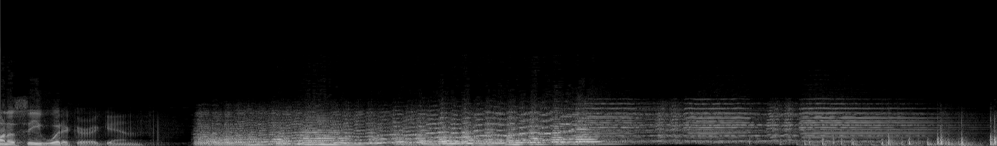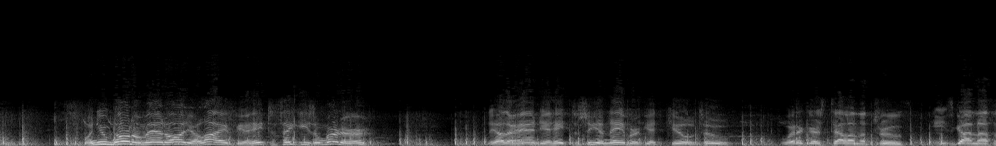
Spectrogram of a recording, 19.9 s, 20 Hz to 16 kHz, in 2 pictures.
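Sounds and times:
speech: 0:00.0 - 0:03.7, 0:10.8 - 0:13.8, 0:14.9 - 0:19.9
loud brassy musical chord: 0:01.9 - 0:09.3
horse hooves clip-clopping: 0:06.5 - 0:19.9.

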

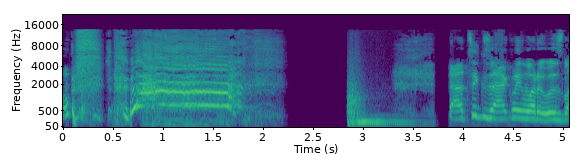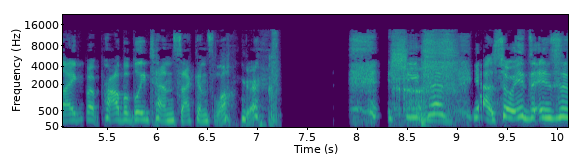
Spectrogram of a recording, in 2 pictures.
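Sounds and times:
speech: 0:00.0 - 0:00.9, 0:04.0 - 0:07.3, 0:07.9 - 0:10.0
person imitating a woman screaming at the top of her lungs: 0:00.6 - 0:01.9.

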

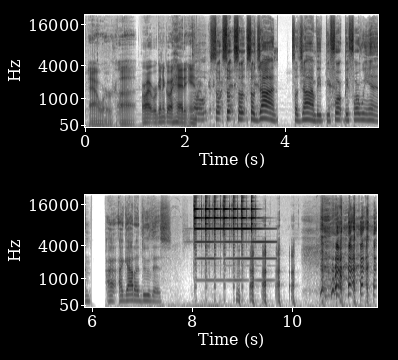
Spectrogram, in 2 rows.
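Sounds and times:
speech: 0:00.1 - 0:07.6, 0:09.2 - 0:10.5
bell ringing: 0:08.0 - 0:09.8
laughter: 0:08.9 - 0:11.6.

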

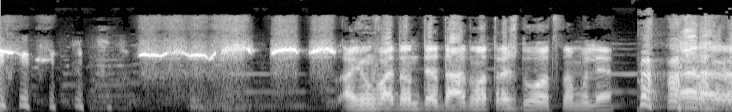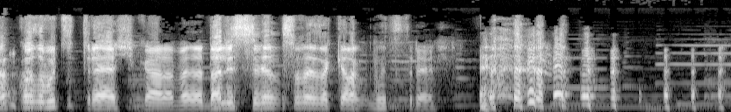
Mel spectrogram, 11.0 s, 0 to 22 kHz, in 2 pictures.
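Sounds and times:
laughter: 0:00.0 - 0:01.0, 0:04.8 - 0:05.9, 0:09.1 - 0:10.9
person whistling a short bouncy march tune: 0:00.0 - 0:02.8
speech: 0:00.1 - 0:10.9.

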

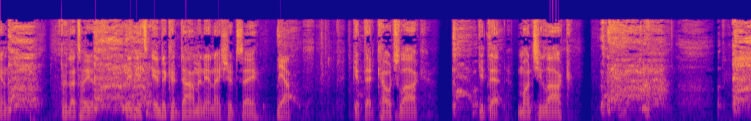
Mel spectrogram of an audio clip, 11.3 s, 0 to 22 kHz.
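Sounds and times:
speech: 0:00.0 - 0:00.3, 0:00.9 - 0:04.7, 0:05.3 - 0:08.6, 0:09.6 - 0:09.9
men coughing harshly after smoking indica cannabis: 0:00.0 - 0:00.7, 0:01.4 - 0:02.4, 0:06.8 - 0:07.6, 0:09.0 - 0:10.1, 0:10.7 - 0:11.2.

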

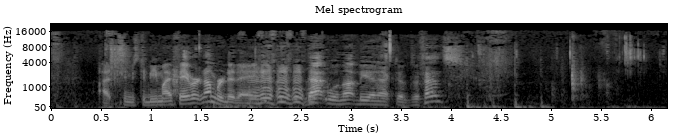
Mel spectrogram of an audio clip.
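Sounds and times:
speech: 0:00.5 - 0:04.5
laughter: 0:01.8 - 0:02.9
dice clattering across a hard tabletop: 0:04.2 - 0:06.1.

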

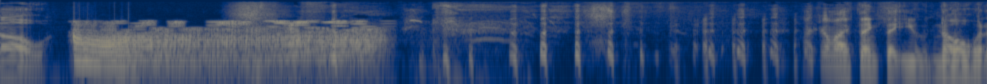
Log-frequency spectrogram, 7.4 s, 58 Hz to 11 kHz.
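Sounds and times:
speech: 0:00.0 - 0:00.4, 0:06.2 - 0:07.3
loud raspy buzzy fart audio clip: 0:00.5 - 0:03.0
laughter: 0:02.2 - 0:06.4.

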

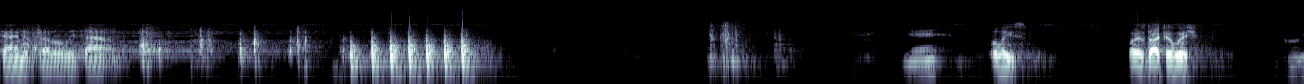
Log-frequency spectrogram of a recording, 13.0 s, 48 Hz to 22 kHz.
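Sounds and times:
speech: 0:00.0 - 0:01.4, 0:11.5 - 0:12.0
loud knocking on a door: 0:01.4 - 0:05.0.

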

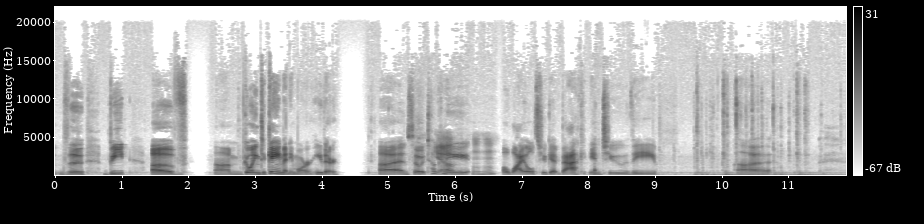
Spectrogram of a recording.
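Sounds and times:
speech: 0:00.0 - 0:11.3
soft typing on a computer keyboard: 0:09.3 - 0:11.8.

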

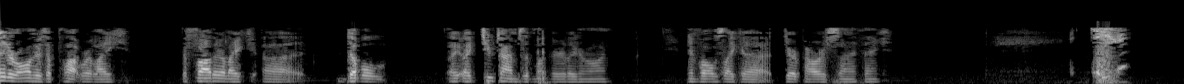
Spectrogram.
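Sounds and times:
speech: 0:00.0 - 0:06.2, 0:06.9 - 0:09.0, 0:10.9 - 0:11.3
hissing intake of breath: 0:09.9 - 0:10.8
sneeze: 0:10.7 - 0:11.4.

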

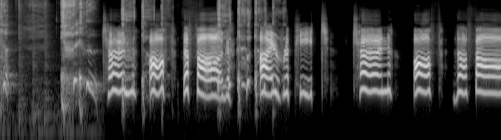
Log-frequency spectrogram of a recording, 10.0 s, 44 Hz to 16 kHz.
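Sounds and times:
loud harsh coughing fit: 0:00.0 - 0:03.4, 0:04.4 - 0:05.7
speech: 0:02.2 - 0:10.0.

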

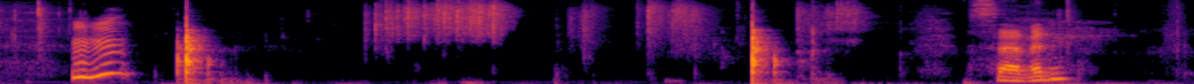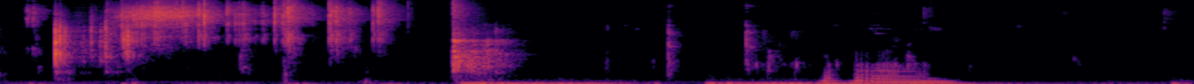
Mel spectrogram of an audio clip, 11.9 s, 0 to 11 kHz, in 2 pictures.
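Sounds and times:
speech: 0:00.4 - 0:00.8, 0:05.0 - 0:05.5
fancy dice clattering on a table: 0:00.9 - 0:01.1, 0:01.8 - 0:04.4, 0:06.1 - 0:08.0.

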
